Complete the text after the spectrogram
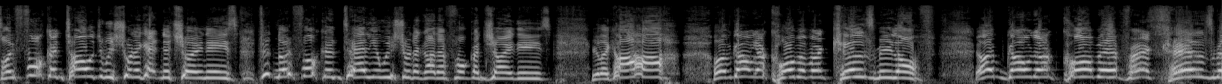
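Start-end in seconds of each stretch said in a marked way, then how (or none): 0.0-5.5 high, exasperated told-you-so rant; mock angry scolding. Girlfriend rounding on her partner, acted angry complaint. 6.2-12.2 high, strained, dragged-out yell; mock desperate strain. Man determined to finish, hammed-up straining cry.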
